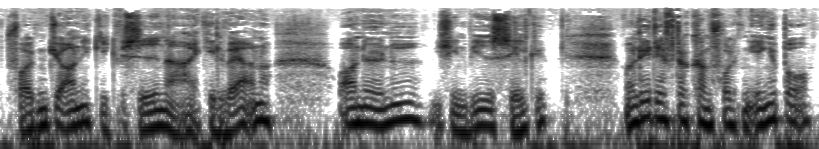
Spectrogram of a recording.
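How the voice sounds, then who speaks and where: A man calmly reading a classic novel aloud as an audiobook narrator, on a close microphone. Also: lowish voice, breathy edge, no echo.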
